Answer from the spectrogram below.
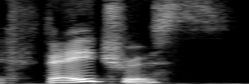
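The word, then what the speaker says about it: Phaedrus: I think English speakers are supposed to say fadis uh but um again it's a one of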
